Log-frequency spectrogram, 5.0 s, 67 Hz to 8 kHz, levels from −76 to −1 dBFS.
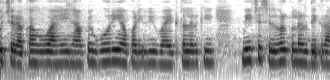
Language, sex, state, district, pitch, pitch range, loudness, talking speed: Hindi, female, Bihar, West Champaran, 190 Hz, 185-200 Hz, -17 LUFS, 215 wpm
